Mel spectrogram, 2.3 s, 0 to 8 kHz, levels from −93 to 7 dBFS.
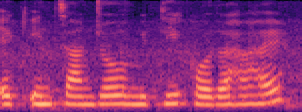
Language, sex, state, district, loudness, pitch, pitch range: Hindi, female, Arunachal Pradesh, Lower Dibang Valley, -14 LUFS, 220 Hz, 215-230 Hz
